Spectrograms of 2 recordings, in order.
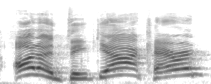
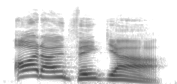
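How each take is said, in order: First: High, sarcastic sing-song, rising at the end; mocking disbelief. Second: Said in the usual way. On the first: Real, not acted. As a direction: scoff at her claim, pitched way up. Mocking a commenter's claim.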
